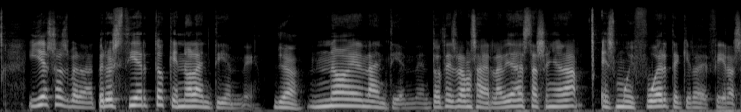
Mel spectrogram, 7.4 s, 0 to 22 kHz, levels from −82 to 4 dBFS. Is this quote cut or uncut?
cut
